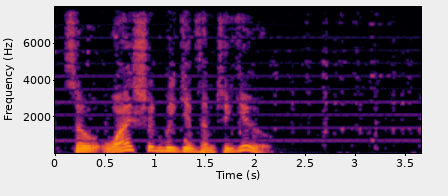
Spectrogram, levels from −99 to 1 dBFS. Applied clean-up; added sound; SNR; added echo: classical method spectral subtraction.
